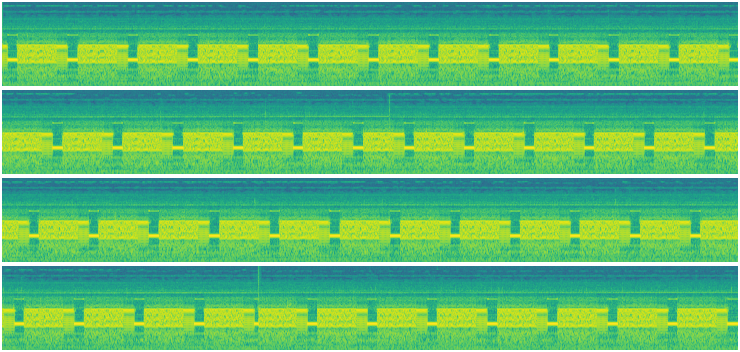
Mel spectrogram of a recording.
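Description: A steady pulsing electronic buzz, about two pulses a second, unchanging throughout.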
